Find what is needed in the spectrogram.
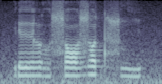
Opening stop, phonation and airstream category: plain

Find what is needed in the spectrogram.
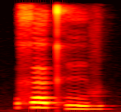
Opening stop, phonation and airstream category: aspirated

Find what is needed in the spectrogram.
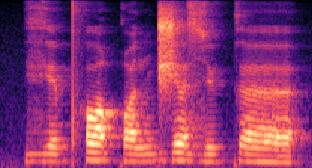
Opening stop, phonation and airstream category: aspirated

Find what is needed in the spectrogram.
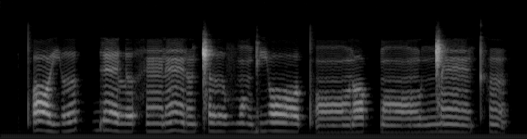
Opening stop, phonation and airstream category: ejective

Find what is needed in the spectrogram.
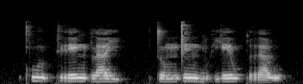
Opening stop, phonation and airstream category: aspirated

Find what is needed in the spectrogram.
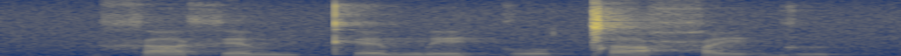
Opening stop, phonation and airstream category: ejective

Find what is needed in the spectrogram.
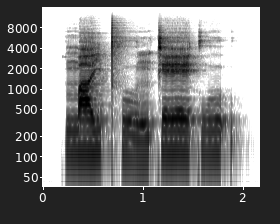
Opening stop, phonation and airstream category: aspirated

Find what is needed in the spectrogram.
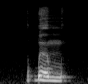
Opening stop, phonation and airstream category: implosive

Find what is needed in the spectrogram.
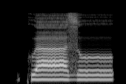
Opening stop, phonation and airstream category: plain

